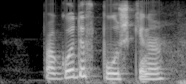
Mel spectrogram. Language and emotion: Russian, neutral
